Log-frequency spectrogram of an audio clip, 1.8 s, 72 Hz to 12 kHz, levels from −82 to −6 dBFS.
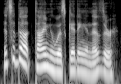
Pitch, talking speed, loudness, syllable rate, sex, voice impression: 185 Hz, 230 wpm, -15 LUFS, 6.5 syllables/s, female, very feminine, adult-like, slightly calm, elegant, slightly kind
